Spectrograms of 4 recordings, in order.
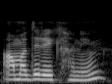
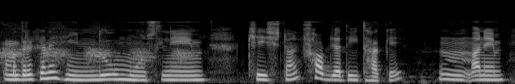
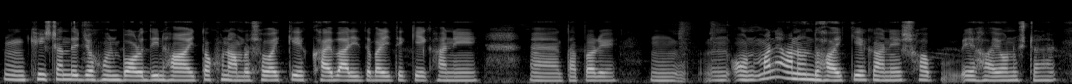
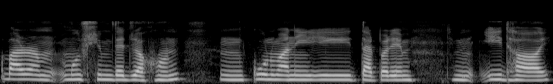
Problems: background sounds at intervals, background conversations at intervals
